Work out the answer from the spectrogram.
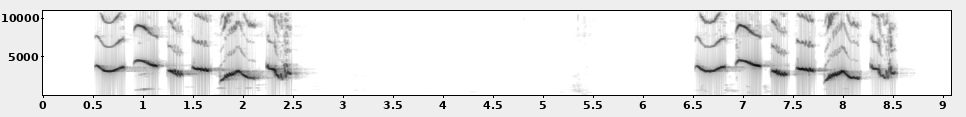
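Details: Oriental magpie-robin lure song recorded from the wild forest: two identical phrases about six seconds apart, each a string of clear whistles ending in fast, sliding, warbled notes.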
